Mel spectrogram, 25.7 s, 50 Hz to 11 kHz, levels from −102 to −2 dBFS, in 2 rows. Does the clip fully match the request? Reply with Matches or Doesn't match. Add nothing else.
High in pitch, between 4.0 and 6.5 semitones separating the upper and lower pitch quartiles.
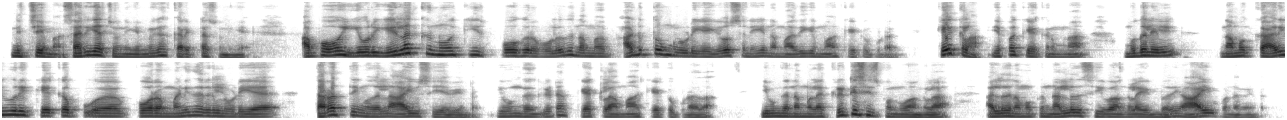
Doesn't match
